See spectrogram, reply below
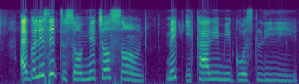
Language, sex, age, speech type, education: Nigerian Pidgin, female, 15-29, spontaneous, tertiary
